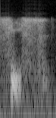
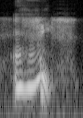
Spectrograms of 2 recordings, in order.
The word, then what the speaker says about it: Seeff: We're called all sorts of things, hopefully most of them positive, but the correct pronunciation is Seeff. – It's what? Seeff? – Seeff, yes. – Okay, so you don't actually, you pronounce the F as an S? – No, S as in for sugar, Seeff.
